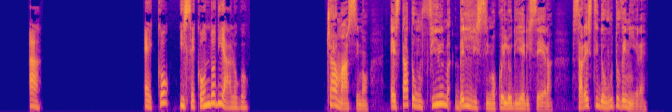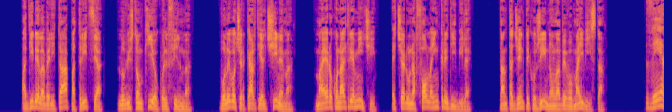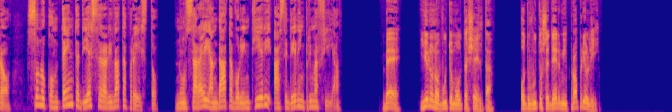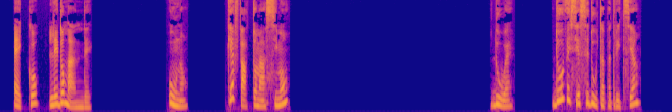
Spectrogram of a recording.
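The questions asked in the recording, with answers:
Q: Che ha fatto Massimo?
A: Ha visto anche lui il film al cinema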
